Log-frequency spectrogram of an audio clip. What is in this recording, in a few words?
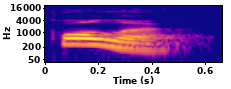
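"колӧ", Komi, female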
